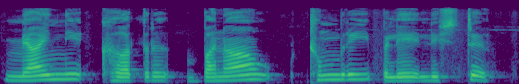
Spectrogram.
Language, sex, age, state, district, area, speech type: Kashmiri, male, 30-45, Jammu and Kashmir, Anantnag, rural, read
